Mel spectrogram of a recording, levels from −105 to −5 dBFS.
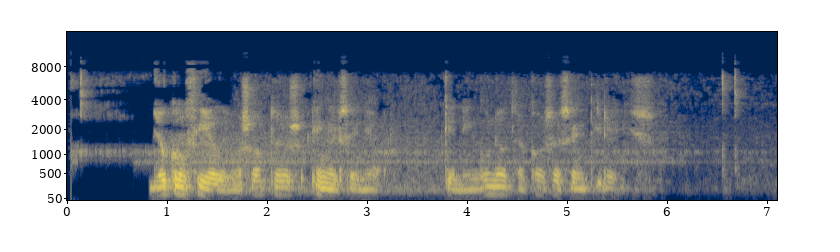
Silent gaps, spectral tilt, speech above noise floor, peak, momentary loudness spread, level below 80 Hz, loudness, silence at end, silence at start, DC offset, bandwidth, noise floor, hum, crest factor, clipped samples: none; -4.5 dB/octave; 31 dB; -4 dBFS; 20 LU; -74 dBFS; -25 LUFS; 0.4 s; 0.05 s; under 0.1%; 9 kHz; -56 dBFS; none; 22 dB; under 0.1%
